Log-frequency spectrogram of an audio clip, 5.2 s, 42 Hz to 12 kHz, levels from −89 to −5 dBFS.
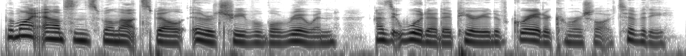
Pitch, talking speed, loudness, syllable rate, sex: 180 Hz, 210 wpm, -19 LUFS, 6.6 syllables/s, female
